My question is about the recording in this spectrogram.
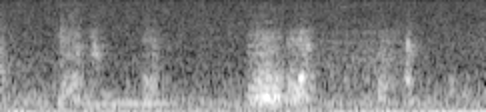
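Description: Faint rubbing strokes of a gloved hand spreading wet white acrylic pouring paint over a canvas, the clearest a little over a second in.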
